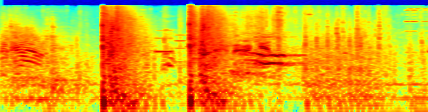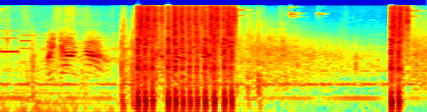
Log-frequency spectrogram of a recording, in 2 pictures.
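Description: A rifle fires shot after shot, in single shots and quick bursts.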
